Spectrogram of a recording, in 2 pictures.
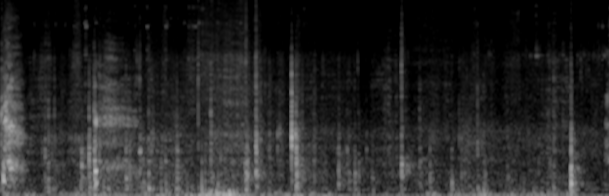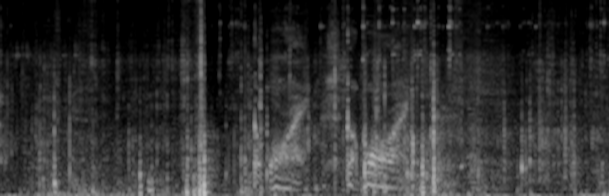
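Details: Impatient Siberian Husky during the unboxing of an automatic pet feeder, giving a brief wavering, whining vocal run late on over steady cardboard rustling, paw thumps and a man's excited voice.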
